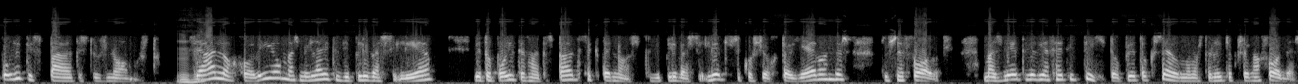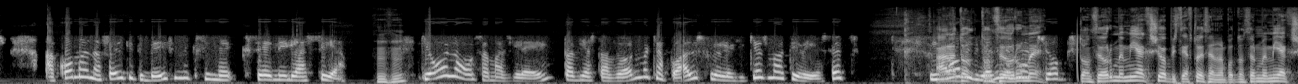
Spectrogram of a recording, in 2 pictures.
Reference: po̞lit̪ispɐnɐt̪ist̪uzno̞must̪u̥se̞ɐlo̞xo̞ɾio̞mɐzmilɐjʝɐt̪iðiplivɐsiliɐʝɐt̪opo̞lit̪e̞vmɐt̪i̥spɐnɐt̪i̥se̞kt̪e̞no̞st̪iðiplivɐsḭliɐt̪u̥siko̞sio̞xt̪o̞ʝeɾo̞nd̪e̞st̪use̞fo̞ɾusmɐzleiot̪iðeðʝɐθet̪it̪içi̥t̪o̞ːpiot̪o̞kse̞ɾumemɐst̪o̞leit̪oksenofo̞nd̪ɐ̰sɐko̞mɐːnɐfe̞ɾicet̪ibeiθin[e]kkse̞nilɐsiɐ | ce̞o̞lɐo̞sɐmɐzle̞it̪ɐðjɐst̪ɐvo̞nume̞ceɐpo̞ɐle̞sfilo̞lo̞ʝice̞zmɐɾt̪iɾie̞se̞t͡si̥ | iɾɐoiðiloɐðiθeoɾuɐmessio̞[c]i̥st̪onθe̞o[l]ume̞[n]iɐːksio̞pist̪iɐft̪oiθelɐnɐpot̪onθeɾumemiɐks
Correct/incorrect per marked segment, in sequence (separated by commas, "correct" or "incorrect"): incorrect, incorrect, incorrect, incorrect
